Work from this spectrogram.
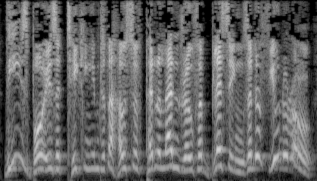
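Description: Man putting on a fierce, shrill old grandmother. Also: very animated, moderate pace, husky, exaggerated voice. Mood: furious, commanding. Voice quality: strong carrying voice. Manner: emphatic, commanding. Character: bossy, fierce old grandmother shopkeeper with motherly streak.

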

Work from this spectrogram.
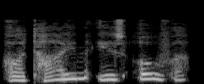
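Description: A man voicing a solemn old ghostly mentor in an audiobook, with a thin, strained voice and slow, formal, drawn-out phrasing. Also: high-pitched, vocal fry, a little mellow, husky, no echo, pitched above the performer's own voice, exaggerated voice. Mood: solemn farewell. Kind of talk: audiobook character acting.

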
